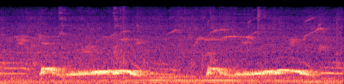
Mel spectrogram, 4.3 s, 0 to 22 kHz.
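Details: Spotted dove, wild-caught and kept caged for 12 days, cooing twice. Each is a sharp-onset, low, mellow phrase lasting about a second and a half, roughly two seconds apart, over a steady low hum.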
